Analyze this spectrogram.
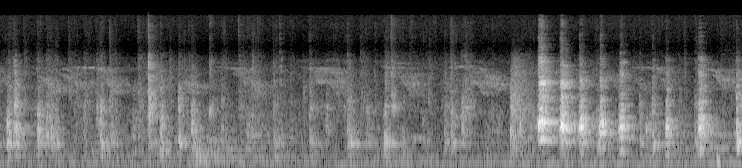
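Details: Pakistani Fayoumi chickens, kept for daily eggs, give soft scattered clucks, then a burst of rapid loud clucks near the end with several birds calling together.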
